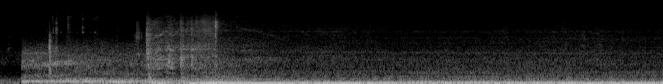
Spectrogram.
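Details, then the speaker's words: 1998 Jeep Wrangler 2.5 manual, sat a very long time, after tightening loose parts: catches into a deep, uneven stumbling idle; check engine light back on (earlier codes crank and O2), owner suspects MAP sensor, cause unconfirmed. "Check engine light back on. Yeah, well, start running that rough. I think. Mm-hmm. That could be the map sensor."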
